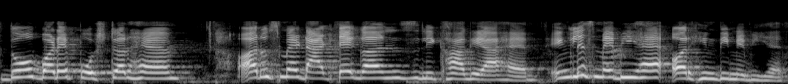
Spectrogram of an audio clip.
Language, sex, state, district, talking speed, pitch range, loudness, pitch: Hindi, female, Jharkhand, Palamu, 145 wpm, 255-315 Hz, -15 LUFS, 290 Hz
